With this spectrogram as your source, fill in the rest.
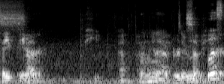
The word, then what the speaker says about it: Sapir: Is it Sapir or Sapir? Like Tapir. I think it's Sapir.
